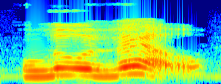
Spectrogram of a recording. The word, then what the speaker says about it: Louisville: is in Kentucky, we always call it like Louisville. People will say Illinois. Okay, I don't know if that might be a northern thing to do, but that's not how they're pronounced. It's Illinois. It's Louisville, okay?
